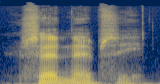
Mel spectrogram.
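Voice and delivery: usual speaking voice

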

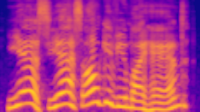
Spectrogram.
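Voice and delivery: high-pitched, eager acted yes; emphatic reply. Patient answering her doctor's request for her hand, emphatic imitation. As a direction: imitate an over-keen patient, pitched well up. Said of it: "Lucy emphatically replied".

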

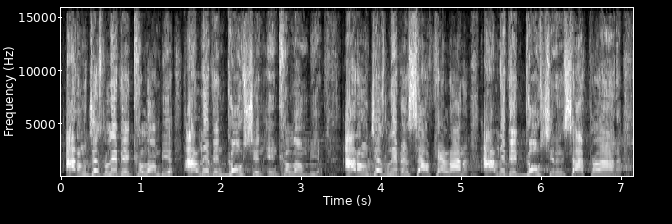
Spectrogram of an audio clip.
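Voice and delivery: rising, shouted gospel cadence over the organ; full-voiced call of the sermon climax; preaching at full force. Preaching builds with music.

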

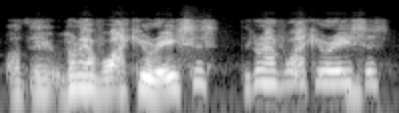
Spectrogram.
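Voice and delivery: high, excited cartoon voice; South Park impression. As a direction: squeal it like an over-eager cartoon viewer. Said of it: "Just like that South Park episode".

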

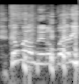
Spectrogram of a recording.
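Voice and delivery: high squeaky mock voice of a little officer; mock tiny cop. Mocking the short officer's high squeaky voice. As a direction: squeak it like a pint-sized cop.

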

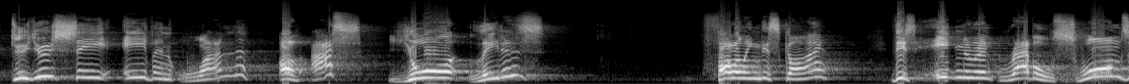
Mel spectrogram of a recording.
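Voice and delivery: high, loud, sneering mockery, drawn out on some words; mocking Pharisees. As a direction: look down your nose at the rabble and sneer. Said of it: "They mocked".

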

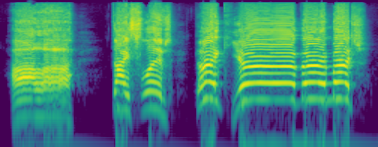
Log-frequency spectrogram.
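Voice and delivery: Holla barked loud, then thank you very much stretched slow and very high; shouted catchphrase. Acted. Comic to audience, hammed-up sign-off, loud high drawn-out shout. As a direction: belt the sign-off like a showman milking applause.

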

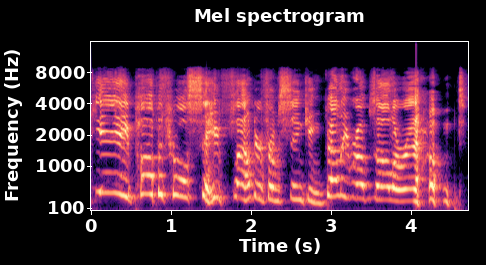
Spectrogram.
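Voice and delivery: gushing cartoon fan. Groggy on pain meds, gushing to Nick about Paw Patrol, high giddy squeal. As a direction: cheer it like a giddy kid watching cartoons. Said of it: "And it's like".

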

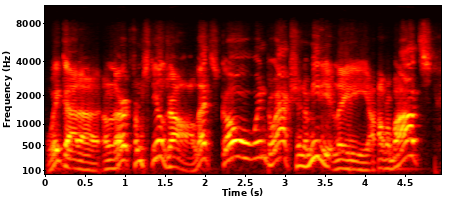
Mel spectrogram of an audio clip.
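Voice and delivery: rally the team like a cartoon hero; hammed-up action-show voice; gung-ho Autobot team. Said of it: "Elita's team is like".

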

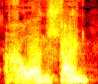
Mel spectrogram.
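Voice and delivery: growled, drawn-out German metal vocal; mock industrial-metal growl. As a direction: growl it slowly like a metal frontman. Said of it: "from the Rammstein song".

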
